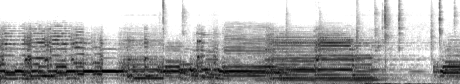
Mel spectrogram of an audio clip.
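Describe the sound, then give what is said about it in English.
Electric guitar played through a distortion effect, with sustained gritty notes and chords ringing continuously and loudly, alone with no voices. “By the way, I haven't been doing this with distorted guitar, but I have got some distortion on this.”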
